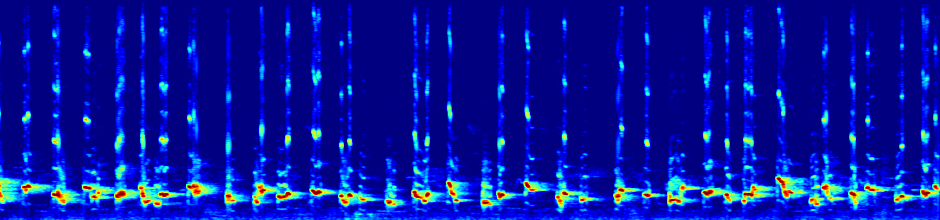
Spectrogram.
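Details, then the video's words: Sooty-headed bulbul (trucukan) singing an emotional long 'ropel', used as bait to get other bulbuls calling. An unbroken, bubbly cascade of short whistled notes, fast and evenly loud throughout. "Trucukan GACOR ROPEL PANJANG EMOSI buat pancingan trucuk agar cepat bunyi"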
